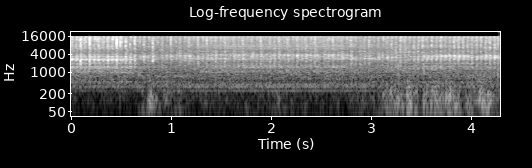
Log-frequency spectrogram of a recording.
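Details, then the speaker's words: 12-year-old Toyota Camry engine at idle; the oil smells burnt and there is light blow-by. A light uneven tick of two to three a second makes a rough idle, cause not yet found: engine ticking at idle. "Ito po umaandar, pero parang hindi ganun kaganda ang andar niya. Pakinggan nyo po. Merong ingay na naririnig tayo."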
